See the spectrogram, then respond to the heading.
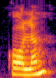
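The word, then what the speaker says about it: column: अब देखिए autumn, कॉलम, हिम।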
